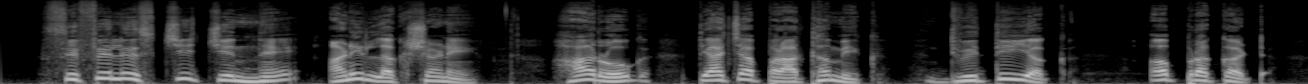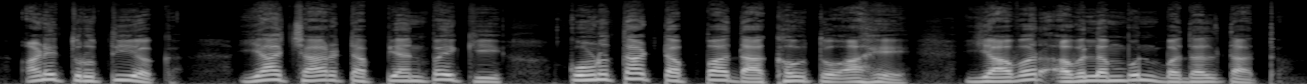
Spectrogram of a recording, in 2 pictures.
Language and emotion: Marathi, neutral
